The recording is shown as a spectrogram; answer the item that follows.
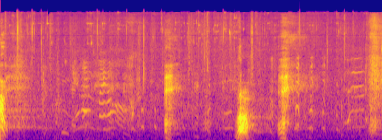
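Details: St. Bernard puppies, brothers, with a very large dog at a dog run, negotiating over a hole; a few short, sharp barks and yips break out between stretches of human talk and outdoor noise.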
